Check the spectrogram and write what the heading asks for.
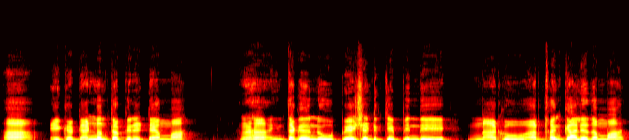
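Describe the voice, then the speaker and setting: Steady middle-aged doctor guy giving orders to the family, a bit higher than normal talk, dry close sound, man reading it out. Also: moderate pace, no room sound. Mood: calm, directing. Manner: steady, reassuring, gives firm instructions. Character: calm middle-aged male hospital doctor, in charge.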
